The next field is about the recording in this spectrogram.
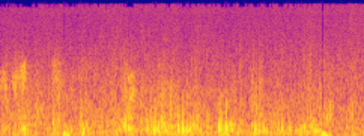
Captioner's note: horses galloping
